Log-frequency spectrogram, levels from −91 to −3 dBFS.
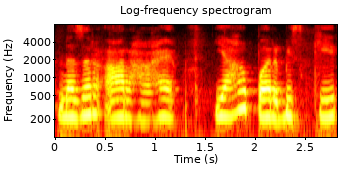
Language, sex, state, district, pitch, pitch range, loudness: Hindi, female, Himachal Pradesh, Shimla, 215 Hz, 215-225 Hz, -18 LUFS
